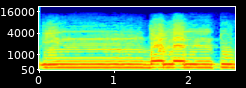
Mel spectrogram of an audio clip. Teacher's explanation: nun kosong bertemu dhad, hukumnya dekat sini ikhfa hakiki, dibaca dengan dua harakat. Dhalaltu fa in wajibul gunnah, dibaca dengan dua harakat, wajib dengan dua harakat.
